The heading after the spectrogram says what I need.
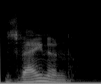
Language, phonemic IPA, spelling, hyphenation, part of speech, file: Dutch, /ˈzʋɛi̯.nə(n)/, zwijnen, zwij‧nen, verb / noun, Nl-zwijnen.ogg
- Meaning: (verb) to be lucky; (noun) plural of zwijn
